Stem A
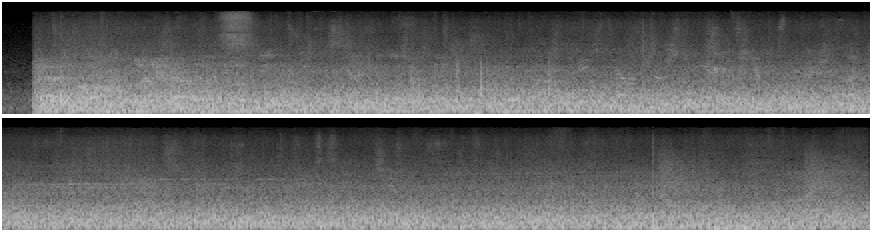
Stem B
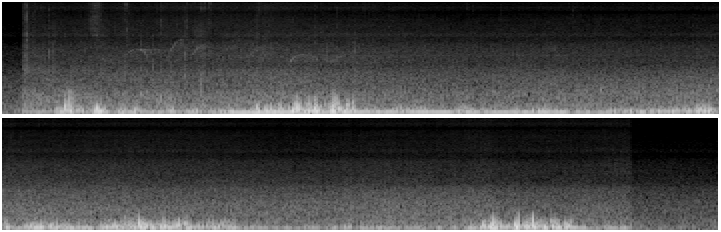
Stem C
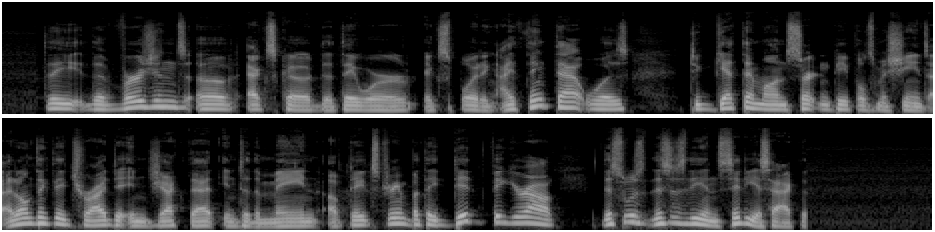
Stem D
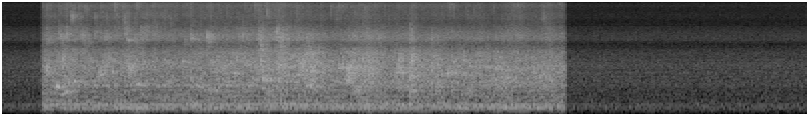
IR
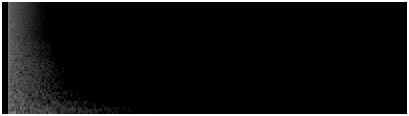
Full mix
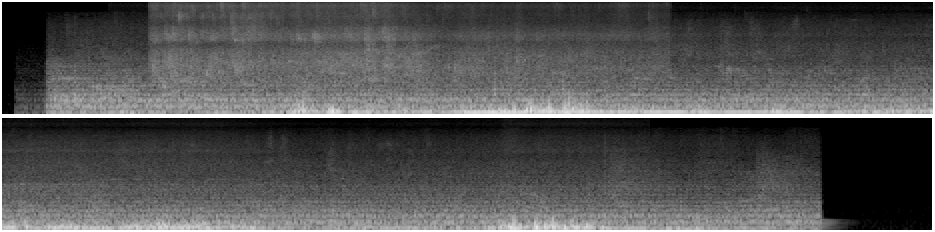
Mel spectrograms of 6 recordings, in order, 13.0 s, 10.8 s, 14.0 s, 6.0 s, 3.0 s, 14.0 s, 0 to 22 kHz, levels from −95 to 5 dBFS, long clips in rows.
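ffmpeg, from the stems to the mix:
-filter_complex "[0:a]aecho=1:1:5:0.87,adelay=100,volume=-12dB[link_01];[1:a]equalizer=frequency=7200:width_type=o:width=1.6:gain=9.5,adynamicequalizer=threshold=0.00631:dfrequency=1500:dqfactor=0.7:tfrequency=1500:tqfactor=0.7:attack=5:release=100:ratio=0.375:range=2.5:mode=boostabove:tftype=highshelf,adelay=1750,volume=-3dB[link_02];[2:a]lowpass=2000,volume=-15dB[link_03];[3:a]adelay=800,volume=-9dB,afade=type=out:start_time=2.62:duration=0.66:silence=0.398107[link_04];[link_01][link_02][link_03][link_04]amix=inputs=4:normalize=0,lowshelf=frequency=75:gain=11,bandreject=frequency=60:width_type=h:width=6,bandreject=frequency=120:width_type=h:width=6,bandreject=frequency=180:width_type=h:width=6,bandreject=frequency=240:width_type=h:width=6"

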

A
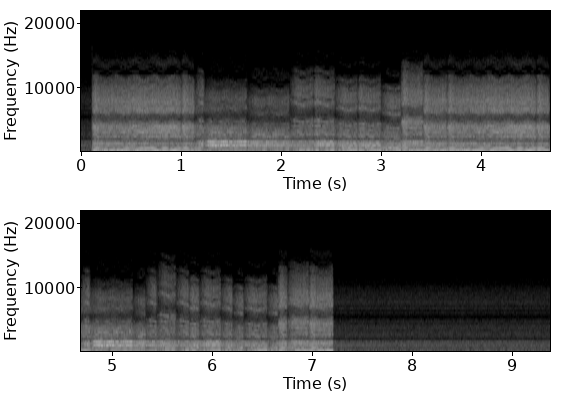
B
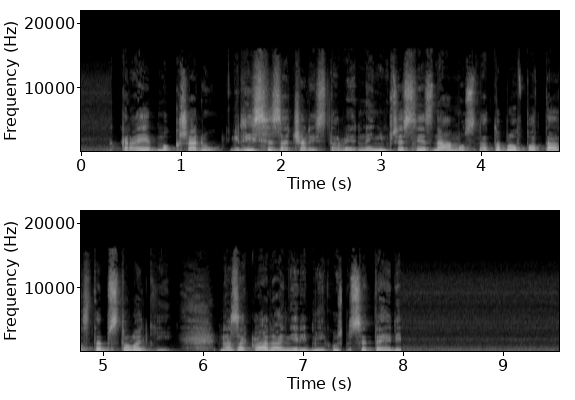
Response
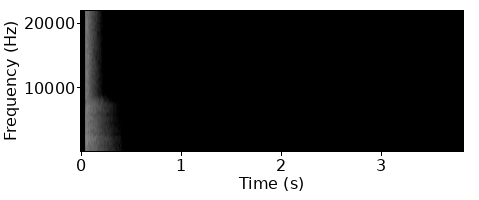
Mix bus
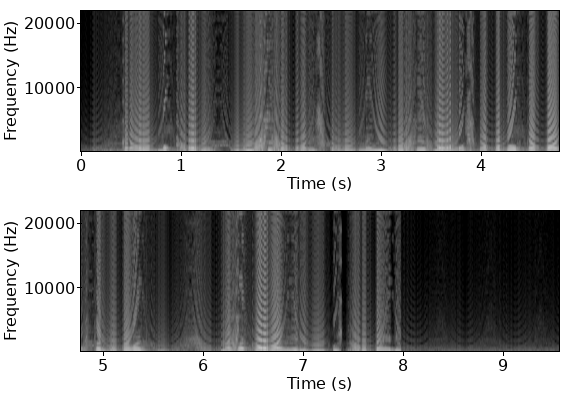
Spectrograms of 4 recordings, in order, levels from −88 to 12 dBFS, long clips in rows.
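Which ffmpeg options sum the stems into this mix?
-filter_complex "[0:a]acompressor=threshold=-31dB:ratio=6,asoftclip=type=hard:threshold=-33dB,volume=-10dB[link_01];[1:a]adynamicequalizer=threshold=0.00794:dfrequency=570:dqfactor=2.3:tfrequency=570:tqfactor=2.3:attack=5:release=100:ratio=0.375:range=3.5:mode=boostabove:tftype=bell,volume=1dB[link_02];[link_01][link_02]amix=inputs=2:normalize=0,acrusher=samples=21:mix=1:aa=0.000001:lfo=1:lforange=33.6:lforate=2"

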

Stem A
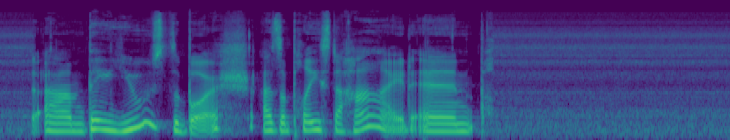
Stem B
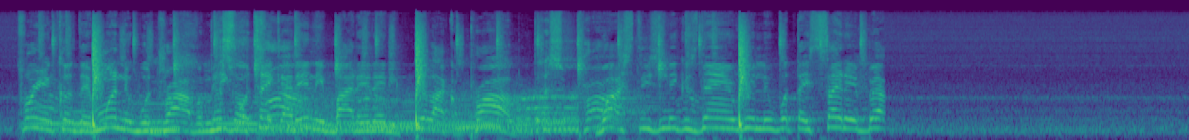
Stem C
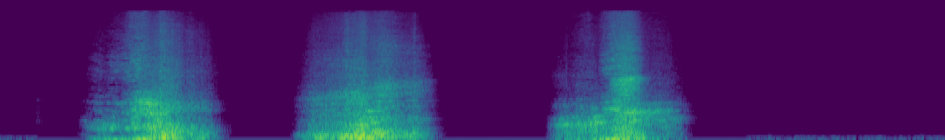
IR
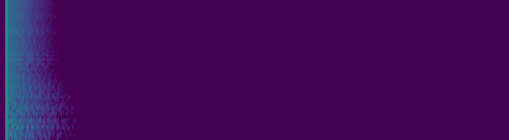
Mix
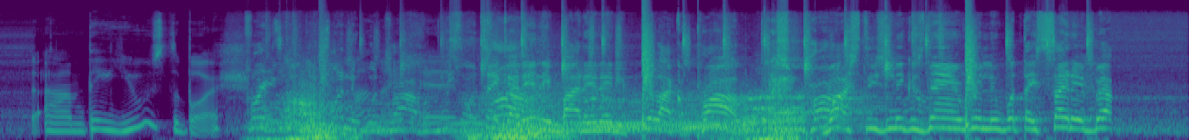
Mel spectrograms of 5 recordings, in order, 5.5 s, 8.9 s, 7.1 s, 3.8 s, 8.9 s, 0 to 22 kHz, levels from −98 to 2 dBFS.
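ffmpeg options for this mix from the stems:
-filter_complex "[0:a]acrossover=split=150|3000[link_01][link_02][link_03];[link_02]acompressor=threshold=-48dB:ratio=2[link_04];[link_01][link_04][link_03]amix=inputs=3:normalize=0,volume=-6dB,asplit=2[link_05][link_06];[1:a]asoftclip=type=tanh:threshold=-24.5dB,adelay=1700,volume=2dB[link_07];[2:a]asoftclip=type=tanh:threshold=-22dB,adelay=1150,volume=-2dB[link_08];[link_06]apad=whole_len=468467[link_09];[link_07][link_09]sidechaincompress=threshold=-56dB:ratio=10:attack=42:release=278[link_10];[link_05][link_10][link_08]amix=inputs=3:normalize=0"

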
